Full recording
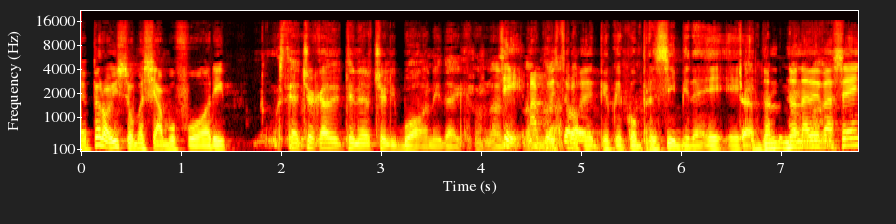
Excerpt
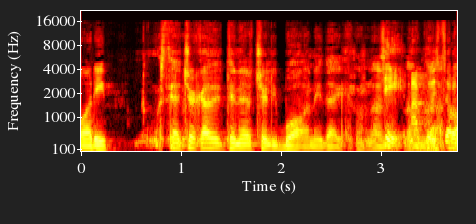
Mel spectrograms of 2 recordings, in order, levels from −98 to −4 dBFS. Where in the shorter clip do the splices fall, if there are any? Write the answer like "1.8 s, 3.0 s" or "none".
none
